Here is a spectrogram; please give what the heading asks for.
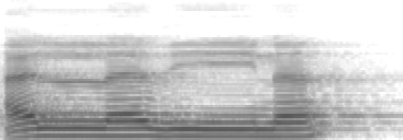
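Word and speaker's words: الَّذِينَ: Silah yang artinya menyambung jadi di awal bacanya alladzina tapi kalau semisal di wasal ayat 2 dan 3 misal hudallil muttaqinalladzina jadi Lil muttaqinalladzina bukan Lil muttaqina alladzina ya langsung ke lamnya Hamzah wasalnya tidak dibaca alladzina Ini Mad eh Mad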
